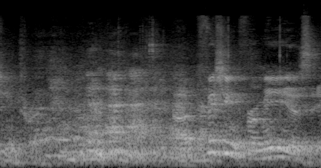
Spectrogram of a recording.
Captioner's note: audience Laughter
